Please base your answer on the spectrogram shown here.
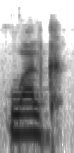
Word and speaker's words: walk: In the word, L is not pronounced.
